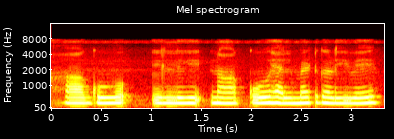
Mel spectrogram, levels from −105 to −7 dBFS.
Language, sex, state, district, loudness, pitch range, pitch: Kannada, female, Karnataka, Bidar, -11 LUFS, 230-240 Hz, 235 Hz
